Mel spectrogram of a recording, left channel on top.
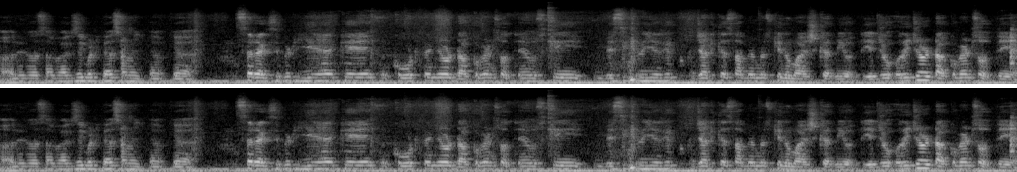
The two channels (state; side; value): identical; both; correlation 1.00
